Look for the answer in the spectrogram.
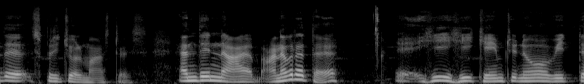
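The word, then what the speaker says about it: Anawrahta: And then when the king Anuruddha, Anavrata is the Burmese pronunciation, came to know this is not the Buddhism.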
